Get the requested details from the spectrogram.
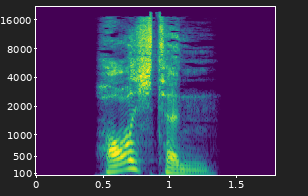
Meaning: inflection of horchen: 1. first/third-person plural preterite 2. first/third-person plural subjunctive II
- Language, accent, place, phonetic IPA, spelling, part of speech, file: German, Germany, Berlin, [ˈhɔʁçtn̩], horchten, verb, De-horchten.ogg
